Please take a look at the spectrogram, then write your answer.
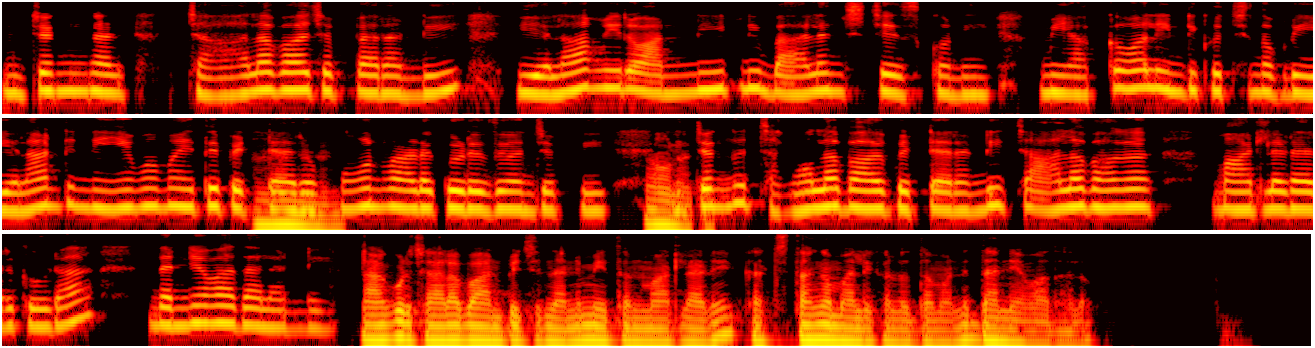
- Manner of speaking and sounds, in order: in English: "బ్యాలెన్స్"; other background noise
- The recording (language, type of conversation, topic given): Telugu, podcast, పని, వ్యక్తిగత జీవితాల కోసం ఫోన్‑ఇతర పరికరాల వినియోగానికి మీరు ఏ విధంగా హద్దులు పెట్టుకుంటారు?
